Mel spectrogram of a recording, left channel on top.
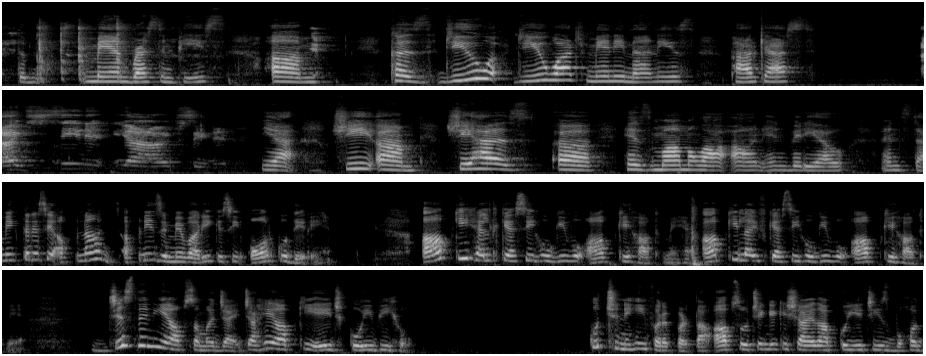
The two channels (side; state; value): both; different; correlation 0.00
